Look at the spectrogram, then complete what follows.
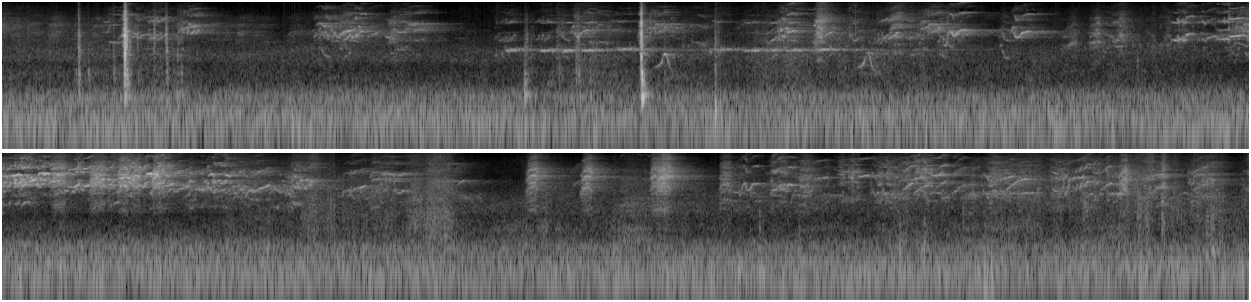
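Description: Birds chirping and calling over a steady low outdoor rumble, with two sharp clicks, one about a second in and a louder one about six seconds in.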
